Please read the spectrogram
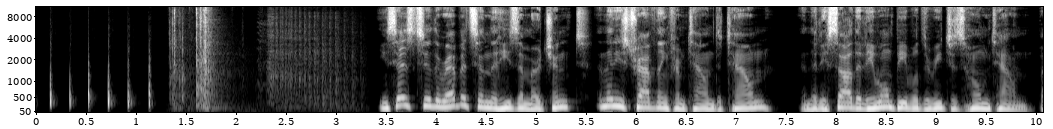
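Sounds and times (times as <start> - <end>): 
stranger knocking on a wooden door: 0.0 - 1.3
speech: 3.4 - 10.0.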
